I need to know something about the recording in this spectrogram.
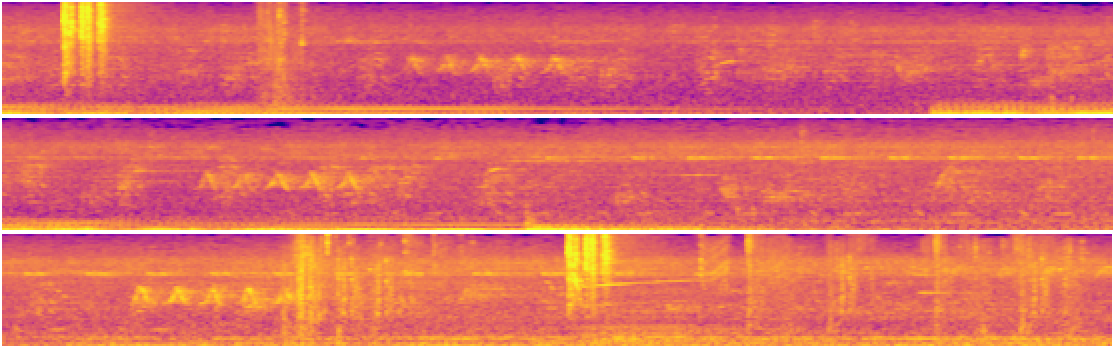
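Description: A soldier crawls through dry grass with a soft rustling.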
